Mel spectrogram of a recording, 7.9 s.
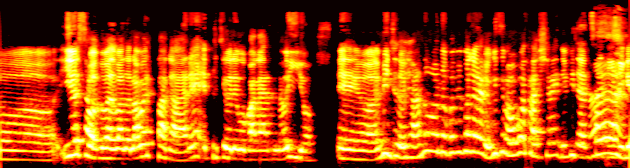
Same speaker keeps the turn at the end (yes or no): yes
